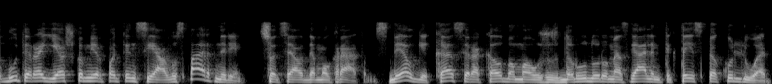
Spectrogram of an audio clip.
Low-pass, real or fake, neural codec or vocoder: 7.2 kHz; real; none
